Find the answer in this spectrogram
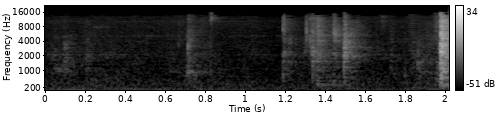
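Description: Light metallic clicks and ticks as the sheet-metal retainer tabs on an LCD panel's frame are bent back by hand, a few scattered through the second half with the sharpest click at the very end.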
